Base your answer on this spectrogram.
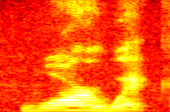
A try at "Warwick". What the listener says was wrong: Warwick. It's not Warwick. It's Warwick. It's with the second W is silent. Warwick. Yeah, Warwick.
